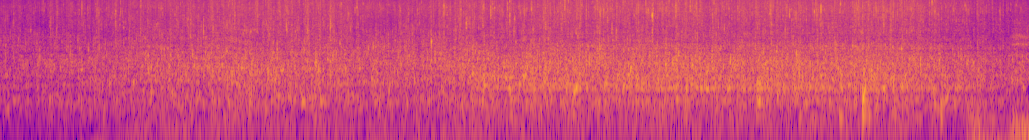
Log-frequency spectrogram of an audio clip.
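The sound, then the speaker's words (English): Steady babbling of a creek running over rocks, a continuous rush and trickle of water with no voices, holding an even level throughout. “When the sounds of the creek aren't enough, I put on some chill, cool music to help me mentally drift away even more.”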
